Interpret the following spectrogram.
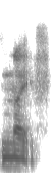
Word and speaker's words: knife: your fourth word was knife and this is how it's spelled once again take a look at the silent K it's there it doesn't make a sound but it's still part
